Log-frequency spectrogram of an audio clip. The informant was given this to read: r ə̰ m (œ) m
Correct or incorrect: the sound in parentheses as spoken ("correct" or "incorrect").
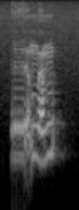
correct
